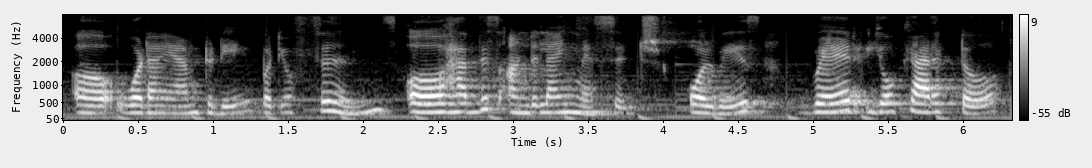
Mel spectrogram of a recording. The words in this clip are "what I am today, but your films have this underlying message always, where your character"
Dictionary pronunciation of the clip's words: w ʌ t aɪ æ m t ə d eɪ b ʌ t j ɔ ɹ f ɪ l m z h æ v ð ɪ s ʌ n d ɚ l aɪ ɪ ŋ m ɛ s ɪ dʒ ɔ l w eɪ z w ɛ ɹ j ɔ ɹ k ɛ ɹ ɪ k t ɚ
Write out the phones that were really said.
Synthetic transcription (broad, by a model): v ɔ t aɪ æ m t ə d eɪ b ʌ t j ɔ ɹ f ɪ l m z h æ v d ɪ s ʌ n d ɚ l aɪ ɪ ŋ m ɛ s ɪ dʒ ɔ l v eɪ z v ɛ ɹ j ɔ ɹ k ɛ ɹ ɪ k t ɚ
